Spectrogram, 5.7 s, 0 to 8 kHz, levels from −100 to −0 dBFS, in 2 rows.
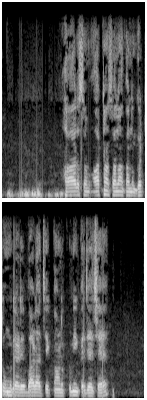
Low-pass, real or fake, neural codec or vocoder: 7.2 kHz; real; none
